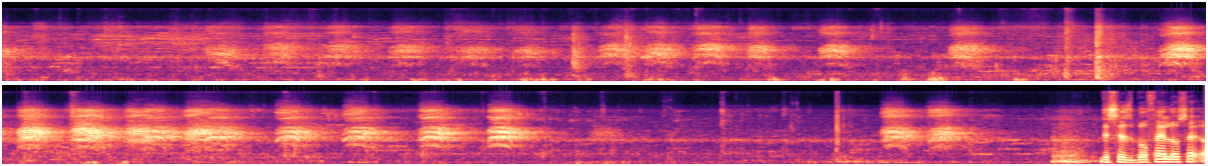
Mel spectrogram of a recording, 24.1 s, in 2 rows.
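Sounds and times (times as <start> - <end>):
birds giving harsh calls: 1.1 - 10.3, 11.5 - 18.7, 20.7 - 22.1.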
